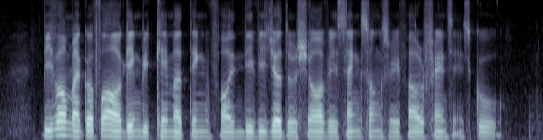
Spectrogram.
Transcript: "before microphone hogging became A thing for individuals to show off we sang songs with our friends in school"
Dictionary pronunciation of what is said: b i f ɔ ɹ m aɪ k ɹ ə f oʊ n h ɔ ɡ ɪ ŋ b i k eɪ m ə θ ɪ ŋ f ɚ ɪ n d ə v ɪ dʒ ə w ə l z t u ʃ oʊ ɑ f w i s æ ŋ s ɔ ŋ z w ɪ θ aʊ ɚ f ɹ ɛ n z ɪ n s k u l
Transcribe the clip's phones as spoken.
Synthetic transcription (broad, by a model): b i f ɔ m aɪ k ə f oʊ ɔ ɡ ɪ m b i k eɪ m ə t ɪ ŋ f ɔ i n d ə v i dʒ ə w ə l t u ʃ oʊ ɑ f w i s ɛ ŋ s ɔ ŋ s w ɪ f aʊ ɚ f ɹ ɛ n s ɪ n s k u l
